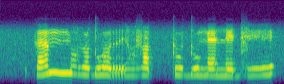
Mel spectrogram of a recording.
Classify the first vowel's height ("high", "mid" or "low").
mid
